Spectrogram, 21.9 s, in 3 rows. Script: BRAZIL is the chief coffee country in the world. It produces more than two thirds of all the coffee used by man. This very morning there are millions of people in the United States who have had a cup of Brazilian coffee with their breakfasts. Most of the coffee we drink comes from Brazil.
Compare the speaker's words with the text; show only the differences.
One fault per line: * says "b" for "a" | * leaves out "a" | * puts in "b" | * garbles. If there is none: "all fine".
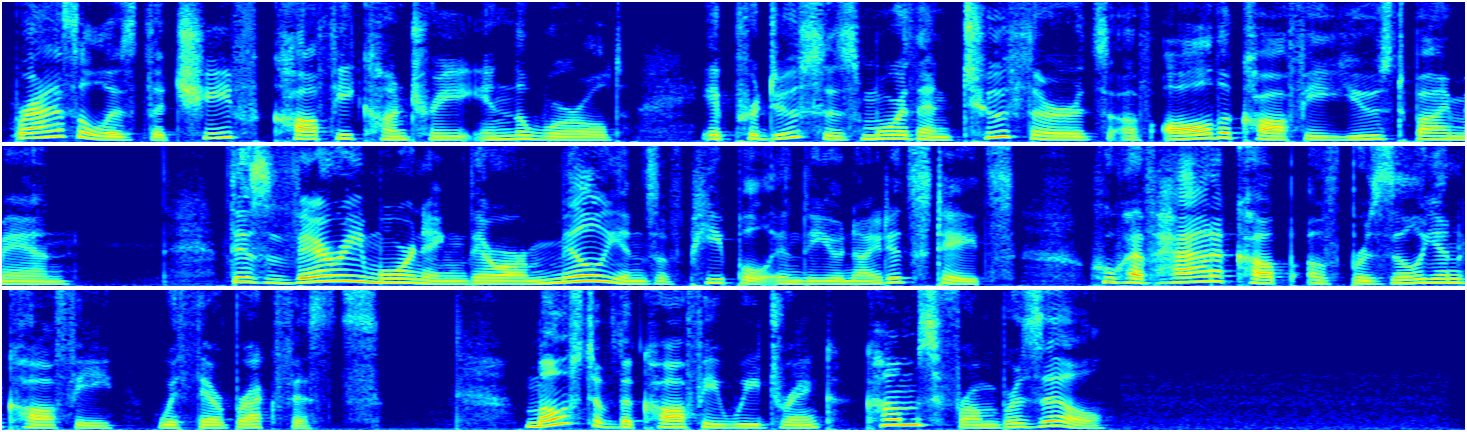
all fine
